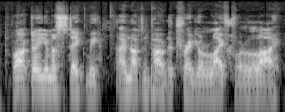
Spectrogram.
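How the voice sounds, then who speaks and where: A man's voice: lowish voice, steady tone, fairly quick, a bit bright, close to an everyday voice. A man acting a stern, commanding magistrate in a period drama. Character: stern, authoritative colonial magistrate.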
